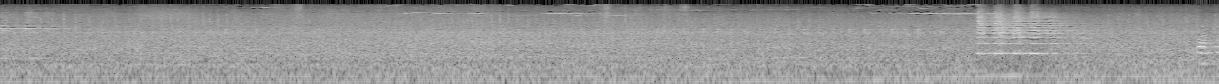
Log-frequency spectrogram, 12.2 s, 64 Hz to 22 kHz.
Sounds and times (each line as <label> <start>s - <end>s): traffic heavy 0.0s - 12.1s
